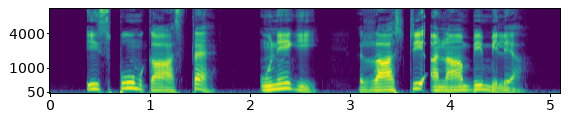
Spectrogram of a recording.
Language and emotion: Dogri, neutral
